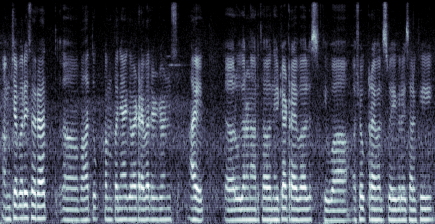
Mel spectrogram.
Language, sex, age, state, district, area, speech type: Marathi, male, 18-30, Maharashtra, Pune, urban, spontaneous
